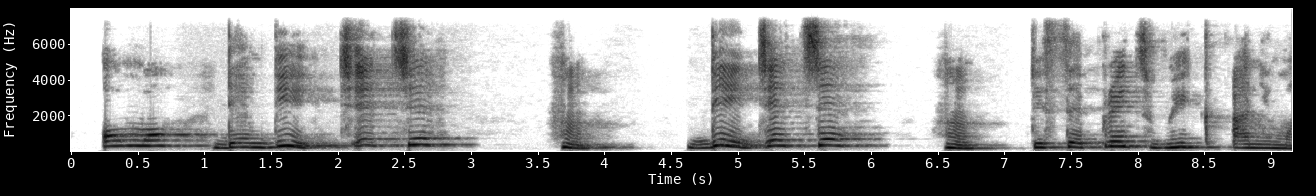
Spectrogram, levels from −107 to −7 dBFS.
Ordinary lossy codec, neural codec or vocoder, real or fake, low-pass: none; none; real; 7.2 kHz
